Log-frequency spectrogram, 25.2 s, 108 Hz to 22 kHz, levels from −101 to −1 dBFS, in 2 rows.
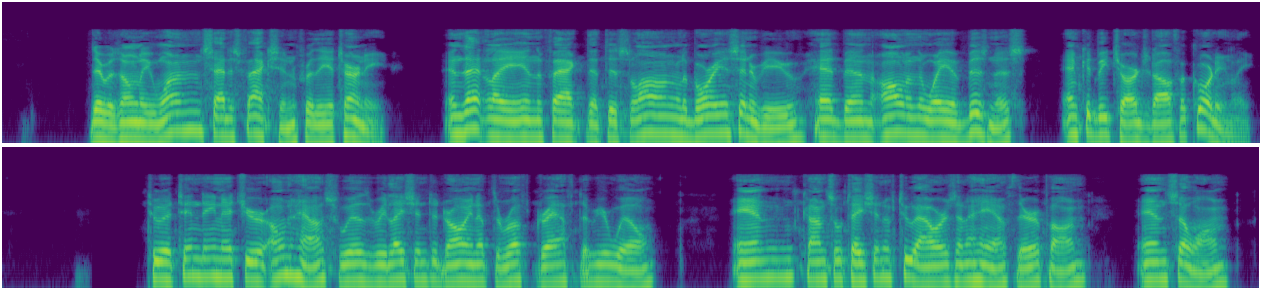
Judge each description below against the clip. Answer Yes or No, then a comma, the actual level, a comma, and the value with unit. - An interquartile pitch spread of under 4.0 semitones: Yes, average, 3.6 semitones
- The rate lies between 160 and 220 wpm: No, average, 150 wpm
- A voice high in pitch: No, low, 135 Hz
